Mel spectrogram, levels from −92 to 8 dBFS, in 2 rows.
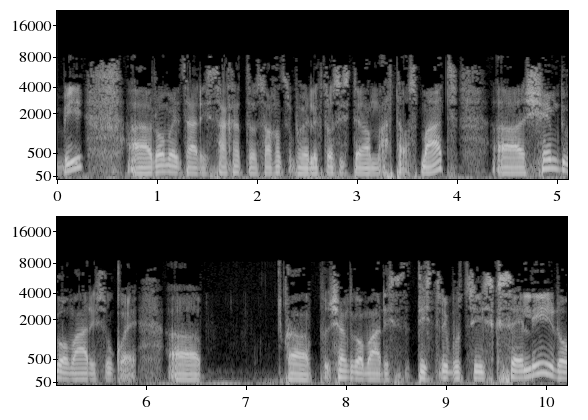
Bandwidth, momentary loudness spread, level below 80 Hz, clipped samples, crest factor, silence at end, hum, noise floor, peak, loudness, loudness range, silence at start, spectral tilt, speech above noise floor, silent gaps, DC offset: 8.8 kHz; 8 LU; -38 dBFS; under 0.1%; 16 dB; 0 s; none; -40 dBFS; -4 dBFS; -20 LUFS; 2 LU; 0 s; -5 dB/octave; 21 dB; none; under 0.1%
